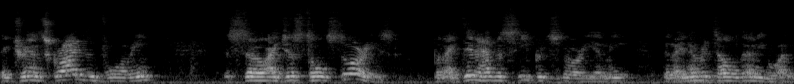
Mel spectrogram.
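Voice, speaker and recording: In a New York accent, a man talks at a moderate pace with a high pitch and ordinary pitch variation, and the room echo is audible. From New York, Brooklyn. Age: 60s. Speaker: author and storyteller. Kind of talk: casual interview. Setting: in a shop.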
